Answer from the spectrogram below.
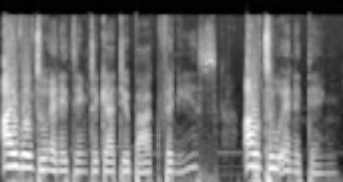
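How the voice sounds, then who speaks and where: A woman's voice: fairly low pitch, lively intonation, normal speed, darkish tone, no echo, faint music behind, lightly acted, low-quality recording. A woman voicing a coaxing young husband. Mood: pleading. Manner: coaxing, teasing, then apologetic. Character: young husband pleading with his wife. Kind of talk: storybook reading.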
